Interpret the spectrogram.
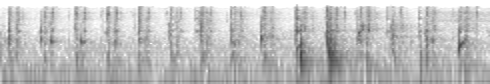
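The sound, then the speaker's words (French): An egg is beaten briskly with a fork against a bowl, a fast, steady run of light clicking taps, clear, with no talking over it. “Vous avez cassé euh, l'œuf que vous battez.”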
